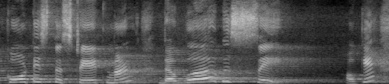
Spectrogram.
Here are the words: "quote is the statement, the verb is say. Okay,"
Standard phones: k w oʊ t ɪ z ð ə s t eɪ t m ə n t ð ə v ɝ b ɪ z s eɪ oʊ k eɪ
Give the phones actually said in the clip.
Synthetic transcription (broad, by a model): k oʊ t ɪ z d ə s t eɪ t m ə n t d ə v ɝ b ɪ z s eɪ oʊ k eɪ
